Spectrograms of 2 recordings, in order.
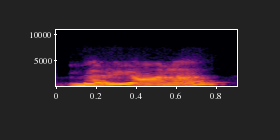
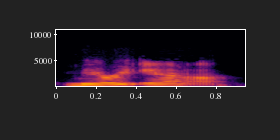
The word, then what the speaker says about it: Mariana: is a microaggression so instead of saying um Mariana they say Marianna you know making it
